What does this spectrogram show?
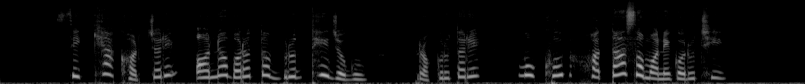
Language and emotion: Odia, sad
